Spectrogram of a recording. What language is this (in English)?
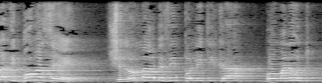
Hebrew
